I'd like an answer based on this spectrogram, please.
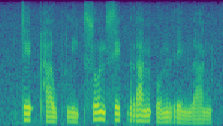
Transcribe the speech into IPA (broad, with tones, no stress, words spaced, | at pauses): te˥˩ʔpʰa˧wpʰli˨˩ʔ so˥˩nse˦˥k̚ra˦˥ŋ ʔo˦˥nre˨˩nla˧ŋ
